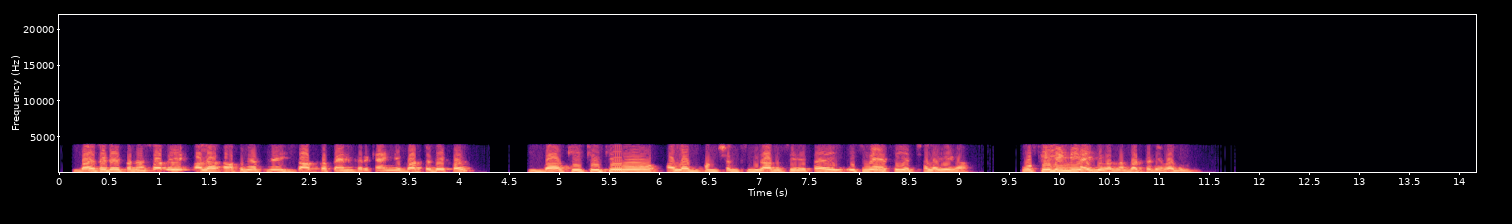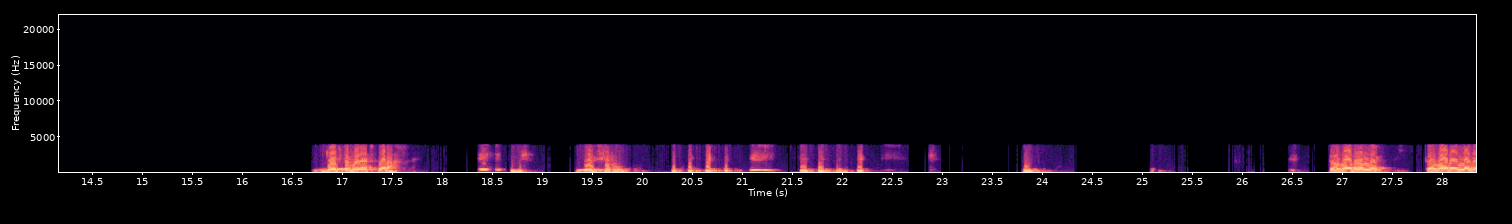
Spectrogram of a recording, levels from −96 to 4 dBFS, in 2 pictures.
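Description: Hard clipping runs through the whole recording. The speech was driven about 15 dB beyond what one stage could pass, so the peaks are cut flat, with something like 7 percent of samples sitting against the ceiling. It is heard as a harsh fuzz on every loud syllable. On the waveform, the louder passages show square, flat-topped plateaus at the same level. On a spectrogram, vertical smears of harmonic energy rise from those bursts up to the 4 kHz edge of the telephone band.

At 5.56 s, 60 ms of packet loss with the last packet repeated breaks in. The receiver played the same short chunk again and again until fresh audio arrived. The repetition buzzes at a steady rate that fits 20 ms packets. A second, shorter stutter of 40 ms follows at 17.2 s. On the waveform, both show identical repeating segments with small jumps at each join. On a spectrogram, they appear as short, evenly striped blocks.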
